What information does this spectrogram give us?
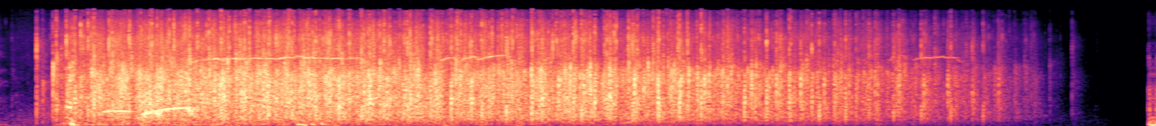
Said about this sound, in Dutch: En ja, in een ideale wereld, ja, misschien een, een applaus voordat we de knop afzetten.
